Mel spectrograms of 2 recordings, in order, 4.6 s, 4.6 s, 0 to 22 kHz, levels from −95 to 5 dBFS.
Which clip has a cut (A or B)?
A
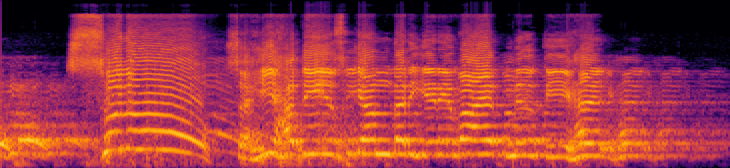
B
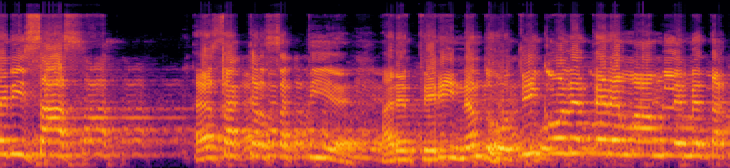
A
